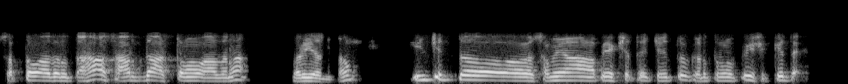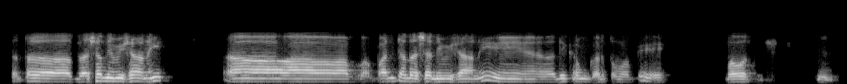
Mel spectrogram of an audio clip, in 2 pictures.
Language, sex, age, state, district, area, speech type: Sanskrit, male, 60+, Karnataka, Shimoga, urban, conversation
